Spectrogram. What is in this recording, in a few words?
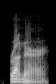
"runner", American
